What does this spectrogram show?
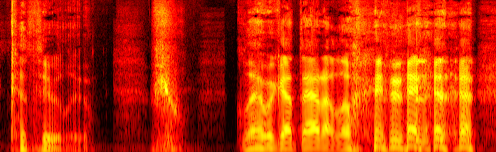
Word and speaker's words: Cthulhu: soup for instance c t h l was originally pronounced either cluel or ctulu yeah i mean but nowadays the most accepted way is cthulhu glad we got that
